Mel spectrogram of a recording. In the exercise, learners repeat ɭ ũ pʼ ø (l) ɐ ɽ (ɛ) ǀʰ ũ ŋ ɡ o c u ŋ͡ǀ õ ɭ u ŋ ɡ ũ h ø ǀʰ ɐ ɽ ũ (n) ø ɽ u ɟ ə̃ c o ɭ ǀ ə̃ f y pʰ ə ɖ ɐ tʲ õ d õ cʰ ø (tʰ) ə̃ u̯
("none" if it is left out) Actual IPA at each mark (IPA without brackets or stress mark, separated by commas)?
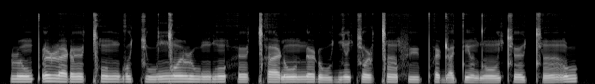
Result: ɭ, ø, n, cʰ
